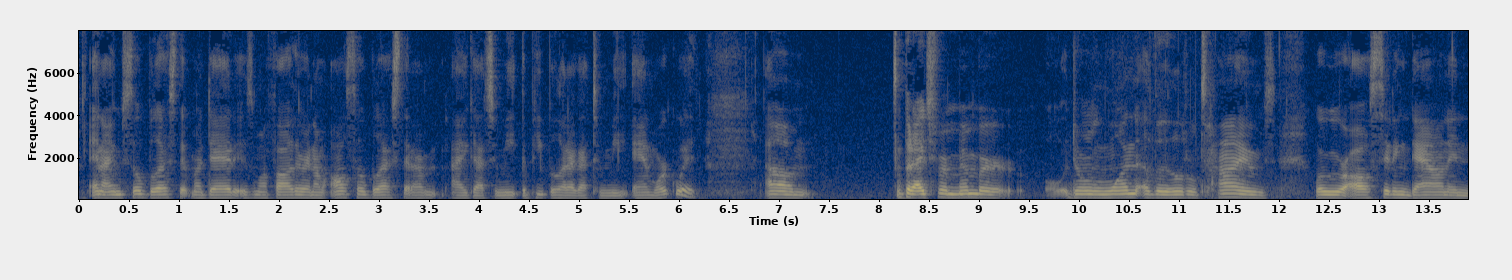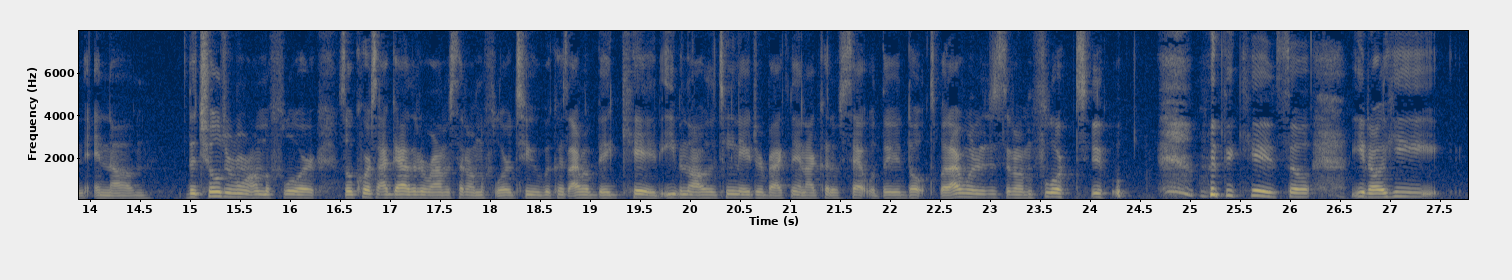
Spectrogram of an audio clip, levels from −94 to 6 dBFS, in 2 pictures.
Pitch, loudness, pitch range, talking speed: 140 Hz, -33 LUFS, 130-160 Hz, 225 wpm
